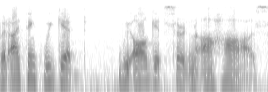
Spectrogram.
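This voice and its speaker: The speaker is a woman. She talks with a very deep, low pitch. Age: 80s. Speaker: self-help teacher. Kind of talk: interview. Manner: conversational.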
